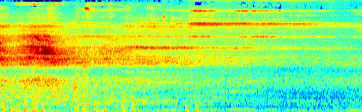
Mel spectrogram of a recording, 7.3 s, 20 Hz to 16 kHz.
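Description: Odakyu 3000 series electric train passing at close range, with a high hiss of wheels on rail that fades as the cars go by. A low rumble grows in the second half.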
